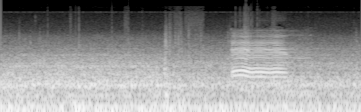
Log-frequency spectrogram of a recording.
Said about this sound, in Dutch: dan eh, schud ik een klein beetje. Maar dat komt omdat de auto gewoon eh, natuurlijk iets beweegt.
